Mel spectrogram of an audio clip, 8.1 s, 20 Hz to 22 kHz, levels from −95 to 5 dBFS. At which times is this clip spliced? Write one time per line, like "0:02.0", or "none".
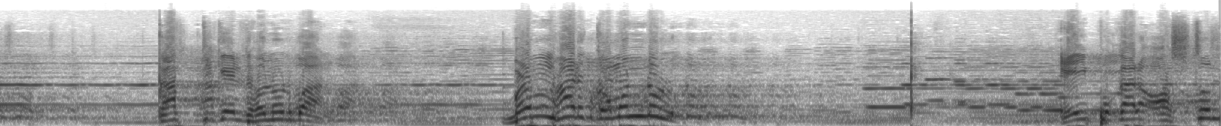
none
